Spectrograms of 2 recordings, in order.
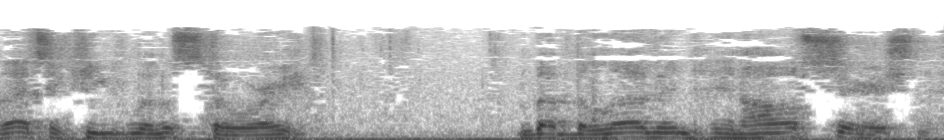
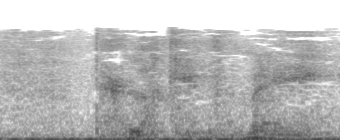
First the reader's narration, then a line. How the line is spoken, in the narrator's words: Still whispering, the young voice replied along with a little muffled giggle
